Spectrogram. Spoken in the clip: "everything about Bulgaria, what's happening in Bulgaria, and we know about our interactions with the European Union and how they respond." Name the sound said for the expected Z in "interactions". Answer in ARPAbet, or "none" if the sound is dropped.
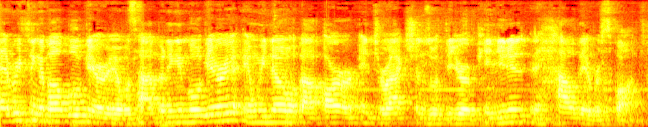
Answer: Z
